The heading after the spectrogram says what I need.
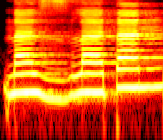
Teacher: Zai berdesis punya sifat namanya sofir, berdesis seperti lebah.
